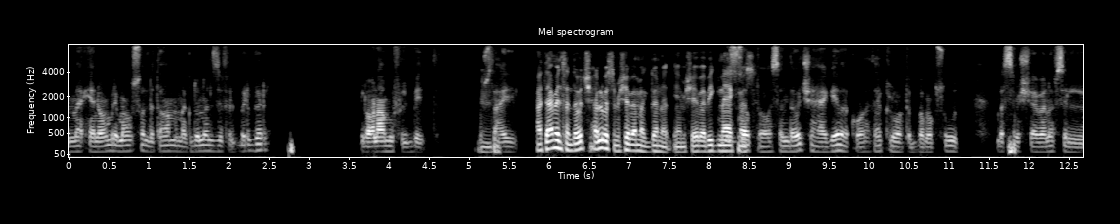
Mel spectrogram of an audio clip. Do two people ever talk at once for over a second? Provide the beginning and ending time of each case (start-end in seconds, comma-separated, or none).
none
